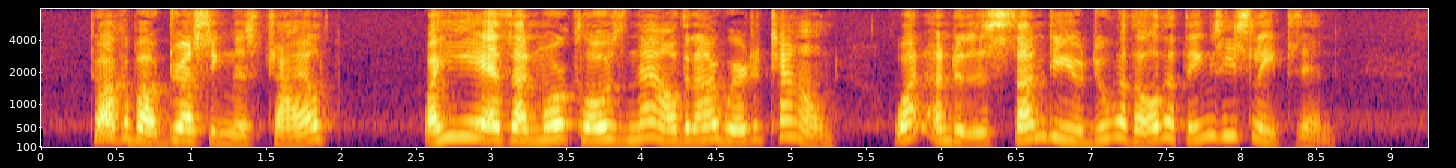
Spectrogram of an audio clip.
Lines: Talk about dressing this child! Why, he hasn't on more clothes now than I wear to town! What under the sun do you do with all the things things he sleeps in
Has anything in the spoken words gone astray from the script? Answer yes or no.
yes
